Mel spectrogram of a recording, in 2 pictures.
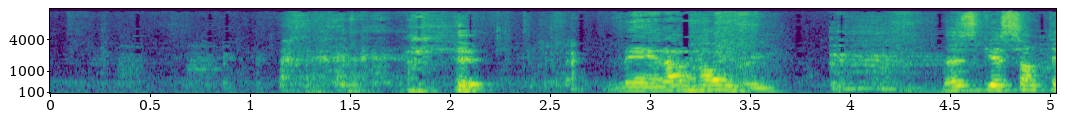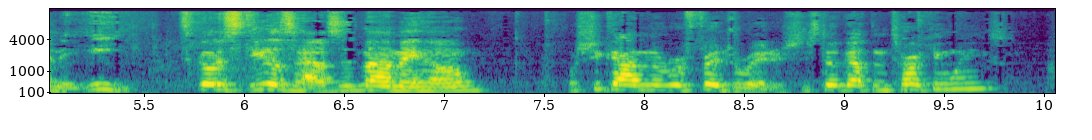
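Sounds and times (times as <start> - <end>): person laughing: 1.1 - 2.8.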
